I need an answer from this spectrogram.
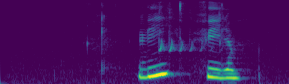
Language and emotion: Russian, neutral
